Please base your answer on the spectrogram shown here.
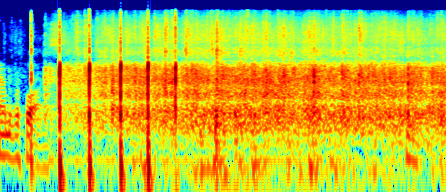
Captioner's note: applause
